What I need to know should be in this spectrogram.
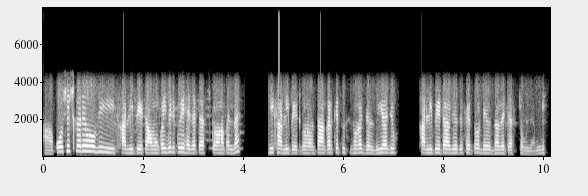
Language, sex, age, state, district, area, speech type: Punjabi, female, 30-45, Punjab, Mansa, rural, conversation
